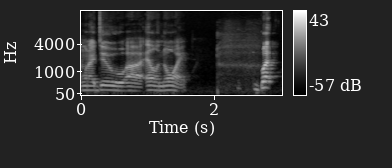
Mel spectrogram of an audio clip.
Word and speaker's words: Illinois: chicago apparently but in illinois there's a tendency for people that live there to pronounce it illinois like illinois instead of an eye gotcha and so i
